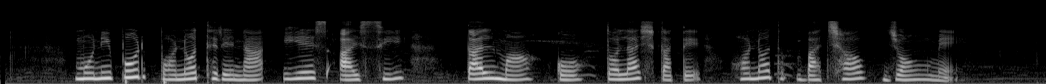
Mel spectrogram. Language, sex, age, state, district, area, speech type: Santali, female, 18-30, West Bengal, Bankura, rural, read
